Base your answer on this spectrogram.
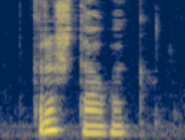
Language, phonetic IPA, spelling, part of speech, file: Polish, [krɨˈʃtawɛk], kryształek, noun, LL-Q809 (pol)-kryształek.wav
